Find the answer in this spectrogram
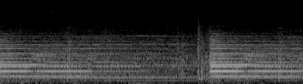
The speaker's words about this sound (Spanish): Hoy las campanadas nos llevan al año 1980. Y en ese año, así sonaron las de Televisión Española.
